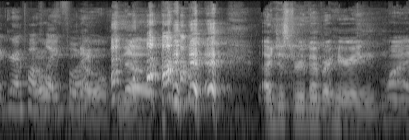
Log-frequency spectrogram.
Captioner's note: laughs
